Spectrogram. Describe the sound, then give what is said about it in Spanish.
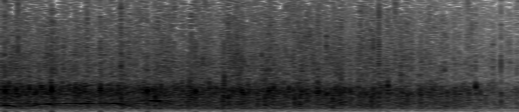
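Sustained audience applause, a dense steady wash of many hands clapping at an even loudness for a few seconds, with a brief faint whistle near the start. “Y esta historia, bueno, aplaudan con ganas o sin ganas,”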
